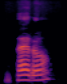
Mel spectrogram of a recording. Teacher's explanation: Tap your tongue quickly and lightly against the roof of your mouth. It's as if you were going to roll the R but changed your mind. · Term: soft R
